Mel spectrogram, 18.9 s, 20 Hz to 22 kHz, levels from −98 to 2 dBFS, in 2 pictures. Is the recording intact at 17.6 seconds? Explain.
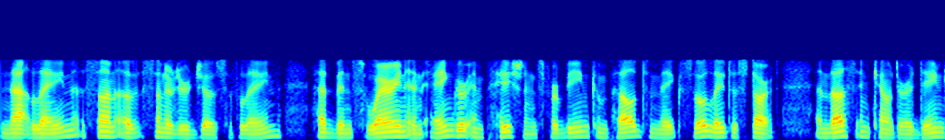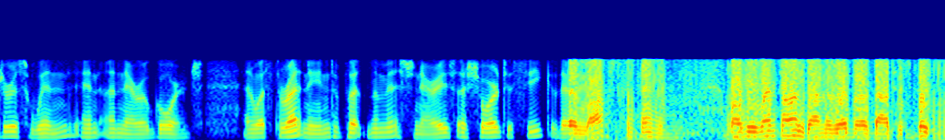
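No. A mu-law and A-law mix-up runs from 15.13 s to 18.90 s: mu-law telephone samples are decoded as A-law, scrambling levels so the speech turns harsh and quiet gaps fill with noise.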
